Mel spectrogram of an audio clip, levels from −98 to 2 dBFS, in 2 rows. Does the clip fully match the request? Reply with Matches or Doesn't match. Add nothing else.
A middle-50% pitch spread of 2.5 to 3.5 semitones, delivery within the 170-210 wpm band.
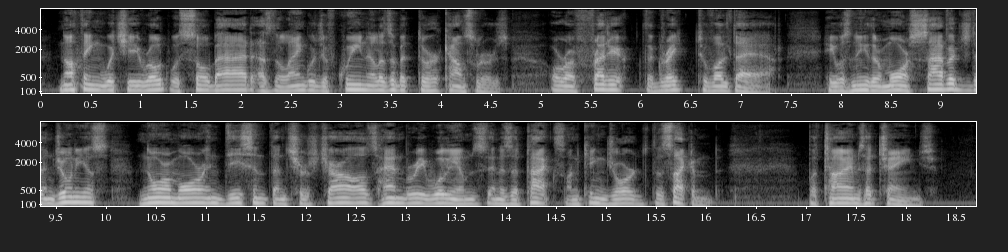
Doesn't match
